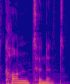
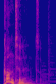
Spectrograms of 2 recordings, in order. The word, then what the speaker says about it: continent: The stress is on the first syllable, so it's continent. Normally, continent.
